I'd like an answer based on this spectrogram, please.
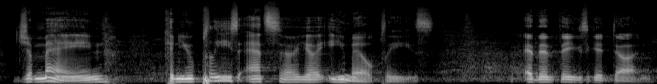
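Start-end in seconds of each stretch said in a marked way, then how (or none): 0.2-4.4 extremely polite, courteous tone. Retelling how she asks Jermaine for something, do a very polite Tati voice. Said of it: "very politely is like, in her very Tati voice".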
